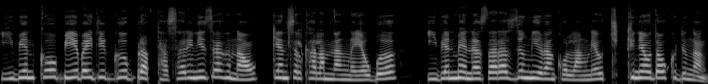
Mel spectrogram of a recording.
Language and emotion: Bodo, angry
